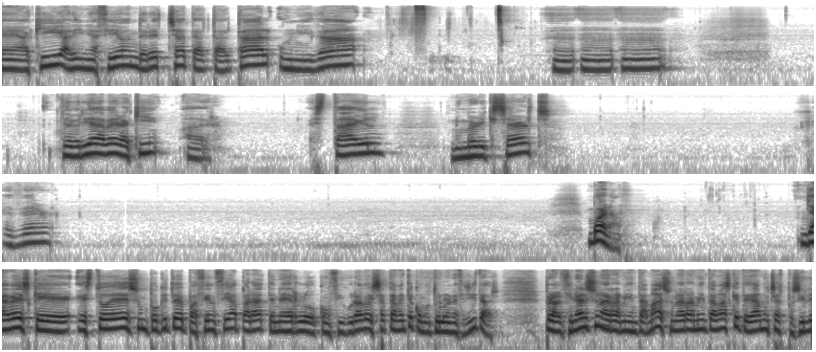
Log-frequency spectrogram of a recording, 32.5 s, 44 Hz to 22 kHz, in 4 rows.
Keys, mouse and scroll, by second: 6.4-8.3 scroll up 1, 8.3-15.7 scroll up 1, 15.7-17.5 scroll up 1, 17.5-18.4 scroll up 1, 18.4-20.4 scroll up 1, 20.4-21.8 scroll up 1, 21.8-23.5 scroll up 1, 23.5 click, 24.1-32.3 scroll down 1, 32.3 q.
